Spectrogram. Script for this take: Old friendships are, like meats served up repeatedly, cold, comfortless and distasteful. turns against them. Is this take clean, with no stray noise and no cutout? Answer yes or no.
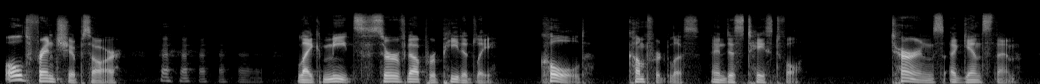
no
